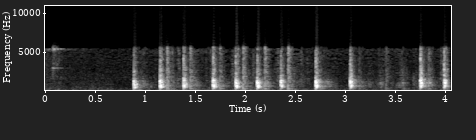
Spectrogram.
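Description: Chalk knocking against a blackboard while writing: an irregular run of sharp taps, about four a second, starting about a second in.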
